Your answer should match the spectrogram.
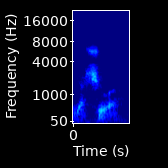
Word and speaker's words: Yeshua: And they pronounce it Yeshua.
